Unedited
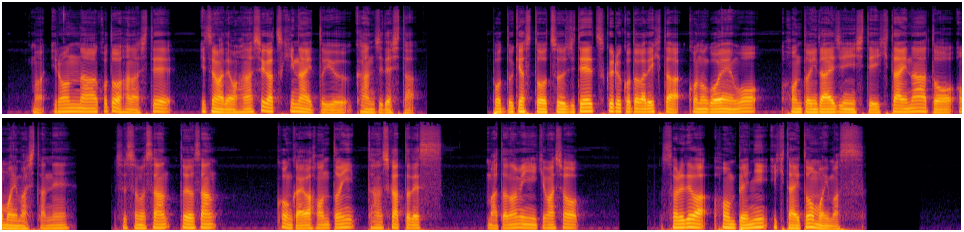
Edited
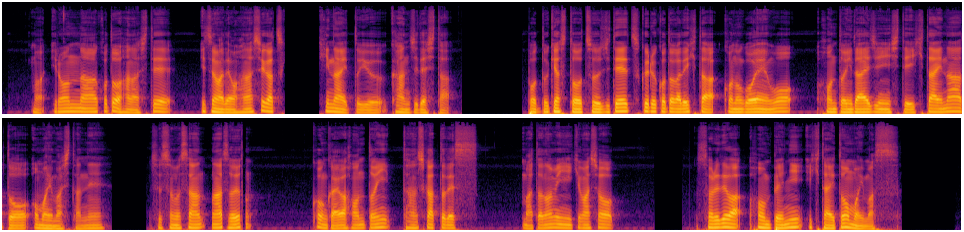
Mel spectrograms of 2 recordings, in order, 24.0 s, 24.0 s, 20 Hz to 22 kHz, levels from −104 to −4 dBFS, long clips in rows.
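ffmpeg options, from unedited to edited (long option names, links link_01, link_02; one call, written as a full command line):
ffmpeg -i in.wav -filter_complex "[0:a]asplit=4[link_01][link_02][link_03][link_04];[link_01]atrim=end=3.53,asetpts=PTS-STARTPTS,afade=type=out:start_time=3.526:duration=0.004:curve=hsin,apad=pad_dur=0.44[link_05];[link_02]atrim=start=3.53:end=14.192,asetpts=PTS-STARTPTS,afade=type=in:duration=0.004:curve=hsin[link_06];[link_03]atrim=start=14.188:end=14.612,asetpts=PTS-STARTPTS,areverse[link_07];[link_04]atrim=start=14.608[link_08];[link_05][link_06]concat=n=2:v=0:a=1[link_09];[link_09][link_07]acrossfade=duration=0.004:curve1=hsin:curve2=hsin[link_10];[link_10][link_08]acrossfade=duration=0.004:curve1=hsin:curve2=hsin" out.wav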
